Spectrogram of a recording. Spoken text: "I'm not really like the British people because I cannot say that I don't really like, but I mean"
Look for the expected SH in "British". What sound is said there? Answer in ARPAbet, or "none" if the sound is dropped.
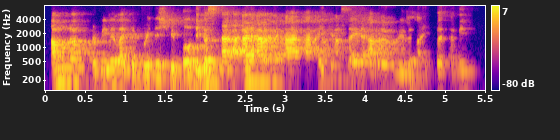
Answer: SH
